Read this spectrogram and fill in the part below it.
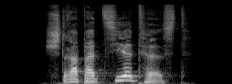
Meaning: inflection of strapazieren: 1. second-person singular preterite 2. second-person singular subjunctive II
- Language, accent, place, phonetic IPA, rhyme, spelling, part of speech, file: German, Germany, Berlin, [ˌʃtʁapaˈt͡siːɐ̯təst], -iːɐ̯təst, strapaziertest, verb, De-strapaziertest.ogg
